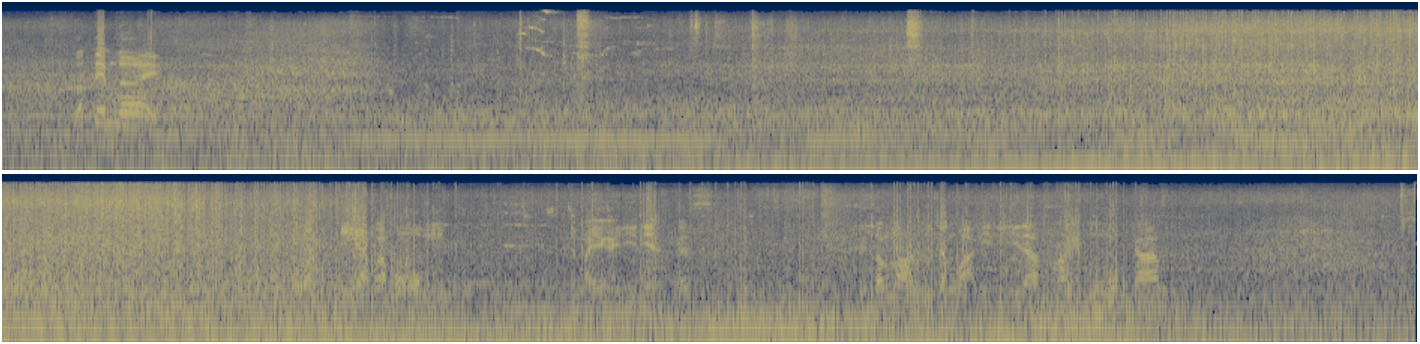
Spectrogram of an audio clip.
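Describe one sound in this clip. Traffic roars steadily along a busy road.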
